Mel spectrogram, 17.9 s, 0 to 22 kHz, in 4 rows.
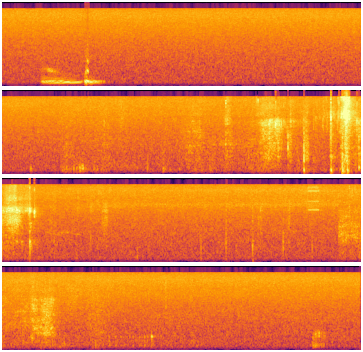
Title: Hungry Empty Stomach Rumbling Part 7 (22/10/2015)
